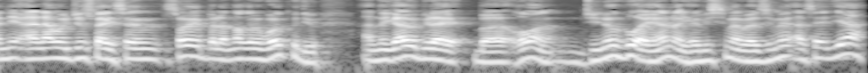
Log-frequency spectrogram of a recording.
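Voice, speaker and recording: In a French accent, a man speaks at a very fast pace with a fairly high pitch and ordinary pitch variation. His tone is dark and mellow. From southern France. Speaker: film production company owner. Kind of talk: casual chat.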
